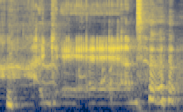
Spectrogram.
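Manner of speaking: high, strained, stalled "I can't"; short-circuiting. Real, not acted. Put on the spot for an accent, short-circuiting. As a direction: seize up and squeal it out. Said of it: "I just, like, short-circuited".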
